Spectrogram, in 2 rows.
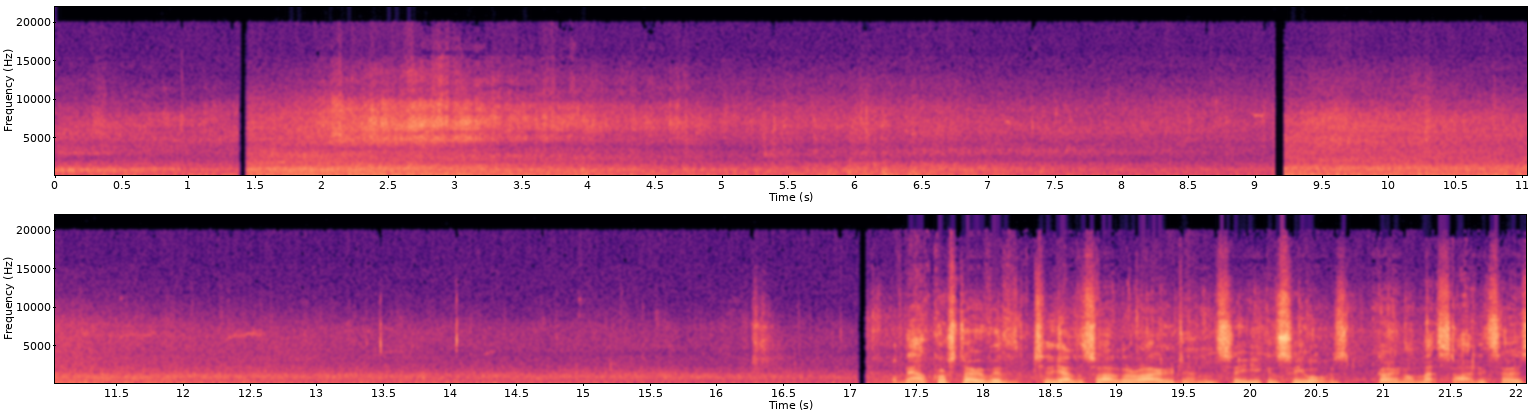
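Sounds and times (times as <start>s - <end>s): wind on microphone: 0.0s - 7.6s
street traffic engine drone: 0.0s - 22.0s.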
